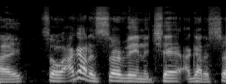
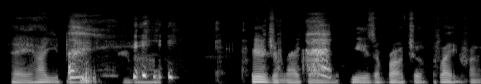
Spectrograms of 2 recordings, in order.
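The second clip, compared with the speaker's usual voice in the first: very low, swooping, flirty voice; 7 semitones lower than usual. Describing how a man talks to the speaker, imitating a flirty man. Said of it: "he talking to you with the [name] voice".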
